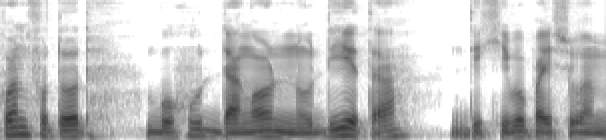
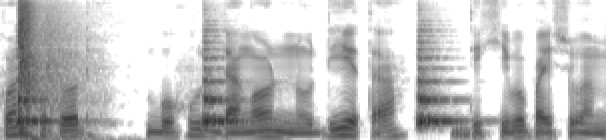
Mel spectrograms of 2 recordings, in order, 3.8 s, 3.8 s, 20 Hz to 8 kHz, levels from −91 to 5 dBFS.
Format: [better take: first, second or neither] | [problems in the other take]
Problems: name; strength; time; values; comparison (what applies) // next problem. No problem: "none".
first | noise reduction (classical method spectral subtraction)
